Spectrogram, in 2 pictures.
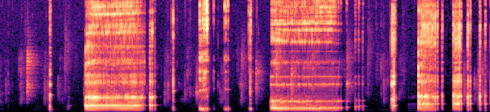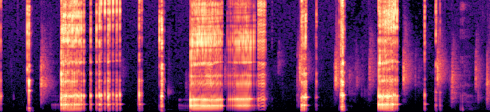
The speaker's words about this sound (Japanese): もういいよ、ゲップで果てろ。ゼロ距離ゲップで。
